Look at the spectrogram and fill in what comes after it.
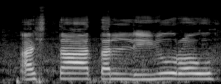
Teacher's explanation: تنوین کے بعد لام آ رہا ہے تو غنّے کے بغیر ادغام ہو رہا ہے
